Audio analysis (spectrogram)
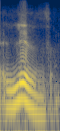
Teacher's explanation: final sound is voiced، بمعنى إنه في الحبال الصوتية فيه اهتزاز، مثل كلمة مثلا live.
